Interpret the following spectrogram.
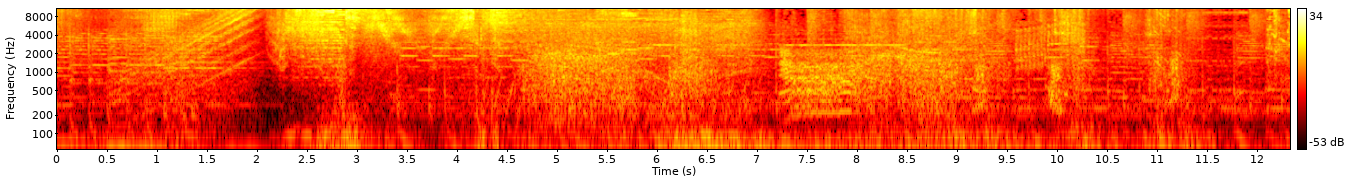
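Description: Cartoon transformation sequence for a bull-bulldozer character: music with rising whooshes in the first couple of seconds, then a long run of loud crashing and banging sound effects from about five seconds in.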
